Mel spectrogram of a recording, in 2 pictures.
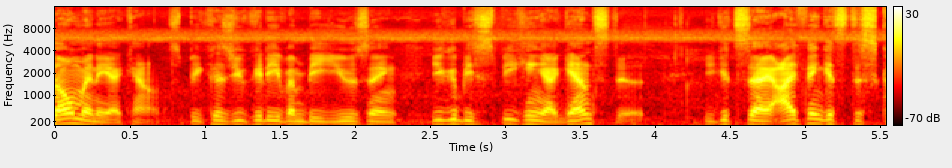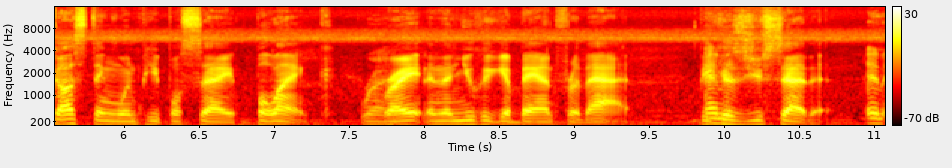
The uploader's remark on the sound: This is the last episode I'm doing outside I promise. Too much ambient sound, really annoying.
